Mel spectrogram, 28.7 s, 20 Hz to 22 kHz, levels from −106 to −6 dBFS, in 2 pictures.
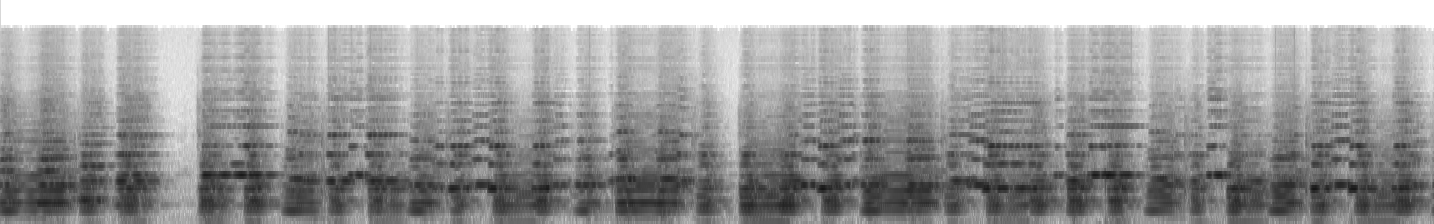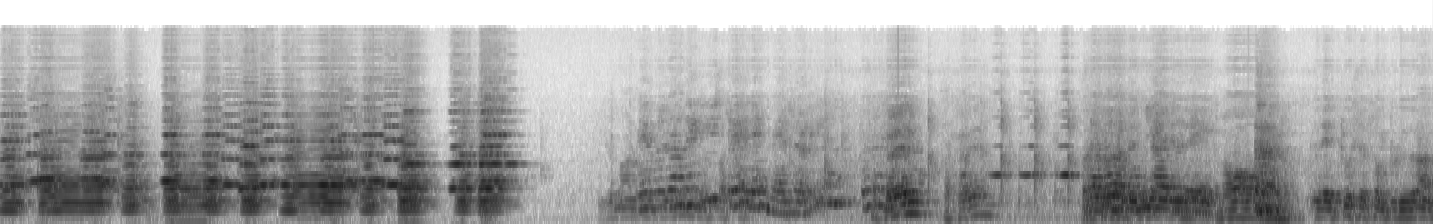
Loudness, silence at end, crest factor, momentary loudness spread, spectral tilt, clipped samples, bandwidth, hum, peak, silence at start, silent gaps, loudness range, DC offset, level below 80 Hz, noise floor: -26 LUFS; 0 s; 14 dB; 11 LU; -6 dB/octave; under 0.1%; 14 kHz; none; -12 dBFS; 0 s; none; 7 LU; under 0.1%; -58 dBFS; -66 dBFS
